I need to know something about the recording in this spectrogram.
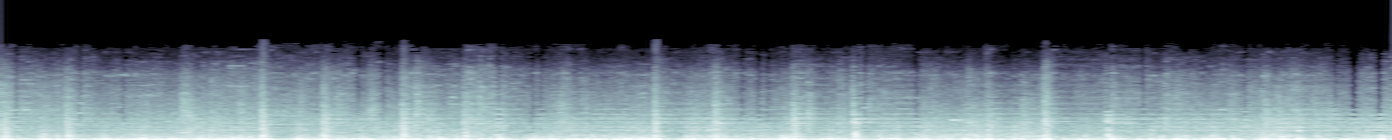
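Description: Freight wagon wheels clatter over rail joints.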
